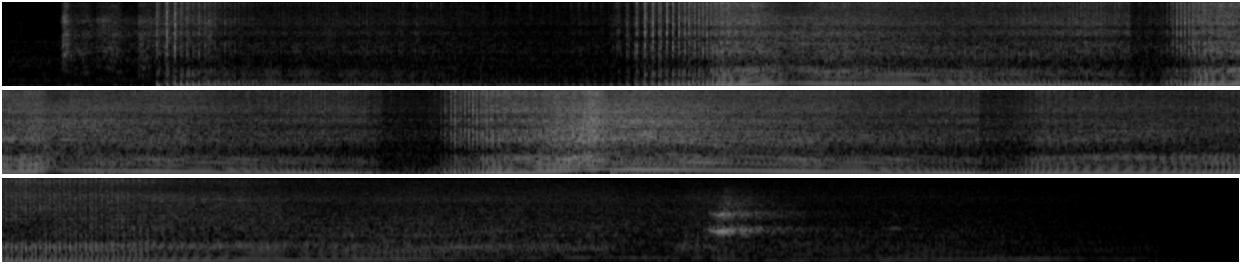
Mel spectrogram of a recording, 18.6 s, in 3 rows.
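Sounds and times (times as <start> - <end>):
Magnaflow exhaust system: 0.8 - 15.0.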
